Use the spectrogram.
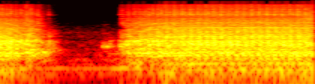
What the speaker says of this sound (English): I'm going to just sew down this side, and I'm going to make a pretty big seam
